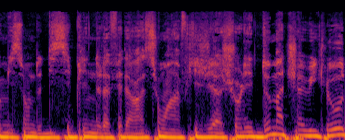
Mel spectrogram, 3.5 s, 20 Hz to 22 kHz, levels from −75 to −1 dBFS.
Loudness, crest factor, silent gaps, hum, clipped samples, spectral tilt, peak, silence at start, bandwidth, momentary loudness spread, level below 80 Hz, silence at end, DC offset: -22 LUFS; 12 dB; none; none; under 0.1%; -4 dB/octave; -10 dBFS; 0 s; 16 kHz; 2 LU; -36 dBFS; 0 s; under 0.1%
